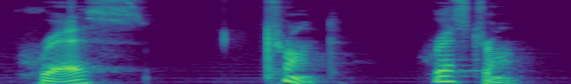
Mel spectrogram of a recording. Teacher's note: now let's look at this word it's not restaurant it's restaurant we don't pronounce it with three syllables we pronounce it with two syllables restrant restaurant we put the TR together to make the sound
